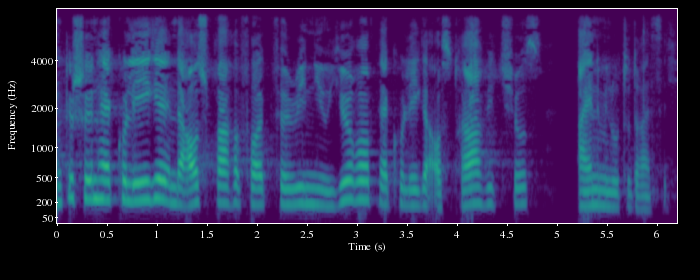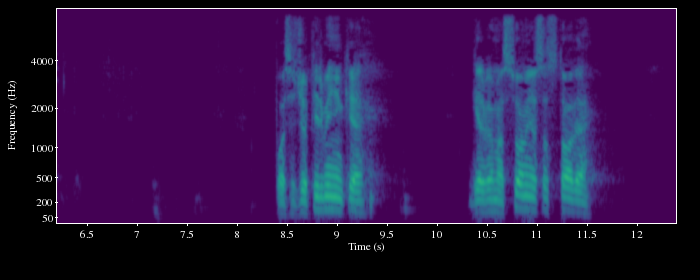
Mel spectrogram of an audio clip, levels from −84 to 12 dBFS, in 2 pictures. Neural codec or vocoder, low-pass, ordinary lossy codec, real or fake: none; 7.2 kHz; none; real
